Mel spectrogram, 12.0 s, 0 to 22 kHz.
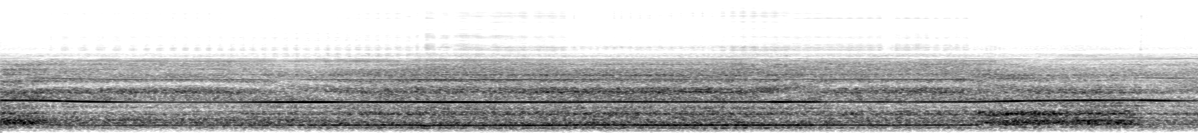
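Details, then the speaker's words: Vintage all-metal Royal Model 153 vacuum, owned 22 years; steady one-pitch motor whine with light, loose rattle on top, from the rug plate, which all of these do; normal running. "Wow, what a great machine. Again, just the only rattle is from that rug plate, and they all seem to do that."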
